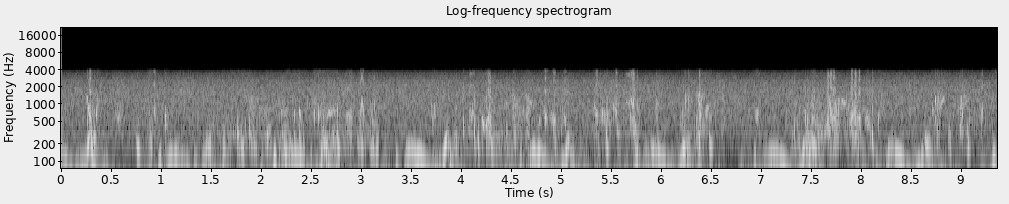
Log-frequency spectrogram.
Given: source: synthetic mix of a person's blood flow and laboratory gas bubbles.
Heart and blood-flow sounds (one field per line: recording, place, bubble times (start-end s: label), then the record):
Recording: Doppler ultrasound of blood flow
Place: precordium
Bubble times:
0.00-0.07 s: bubbles
0.21-0.41 s: bubbles
0.52-0.65 s: bubbles
0.72-0.82 s: bubbles
0.85-0.97 s: bubbles
1.02-1.10 s: bubbles
1.45-1.54 s: bubbles
1.60-2.46 s: bubbles
2.50-2.93 s: bubbles
2.96-3.27 s: bubbles
3.67-3.77 s: bubbles
3.91-4.71 s: bubbles
4.76-5.06 s: bubbles
5.30-5.81 s: bubbles
5.92-6.00 s: bubbles
6.17-6.56 s: bubbles
6.92-7.00 s: bubbles
7.27-8.21 s: bubbles
8.69-9.12 s: bubbles
9.18-9.25 s: bubbles
9.31-9.37 s: bubbles
From the record:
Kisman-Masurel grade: 343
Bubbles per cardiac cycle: rolling drumbeat, 9 or more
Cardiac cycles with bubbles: 100%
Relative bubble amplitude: loud (0.450 to 0.775)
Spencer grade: 3 (all of the cardiac periods contain showers or single bubble signals, but not dominating or overriding the cardiac motion signals)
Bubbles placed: anywhere in the cardiac cycle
